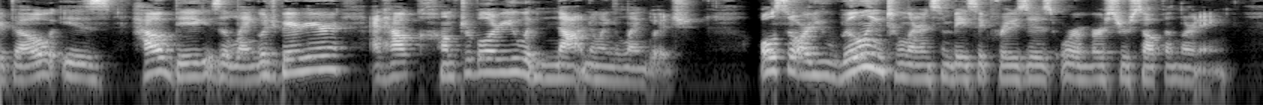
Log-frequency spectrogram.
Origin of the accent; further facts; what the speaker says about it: Florida, United States; I'm originally from Florida. My mom is from Puerto Rico. We grew up by the beach.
